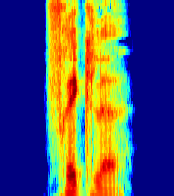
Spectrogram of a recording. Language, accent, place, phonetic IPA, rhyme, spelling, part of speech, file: German, Germany, Berlin, [ˈfʁɪklə], -ɪklə, frickle, verb, De-frickle.ogg
- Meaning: inflection of frickeln: 1. first-person singular present 2. first/third-person singular subjunctive I 3. singular imperative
